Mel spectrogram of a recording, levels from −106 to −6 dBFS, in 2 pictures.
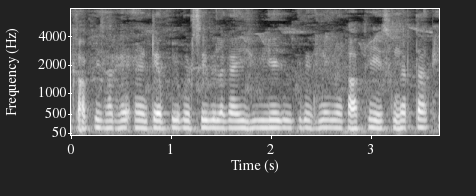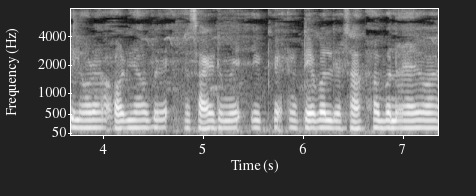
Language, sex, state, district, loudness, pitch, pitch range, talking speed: Hindi, male, Bihar, Begusarai, -15 LUFS, 180 Hz, 175-180 Hz, 185 wpm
